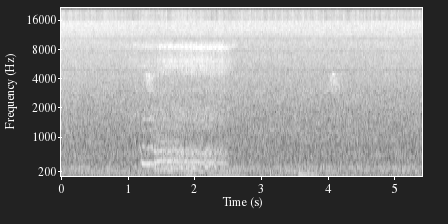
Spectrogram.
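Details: Cat snoring during a lunchtime nap: soft, low rattling breath sounds against steady room hiss.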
